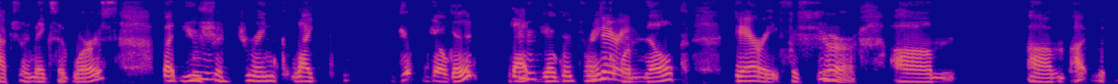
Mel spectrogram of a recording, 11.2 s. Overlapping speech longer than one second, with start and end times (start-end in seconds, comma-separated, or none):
5.2-6.4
